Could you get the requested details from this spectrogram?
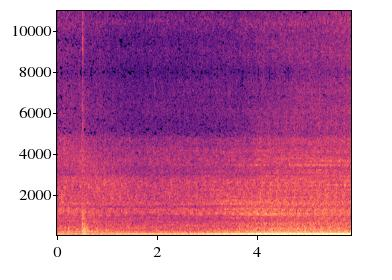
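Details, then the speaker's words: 1999 Ford F-250 Super Duty XLT, 7.3L Power Stroke turbo diesel, 83k miles, 6-speed manual 4x4: cold start with one catch on the starter, then a steady, even diesel idle that settles and firms up; normal healthy cold start and idle. "Go ahead and fire it up. This will be a cold start."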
